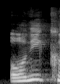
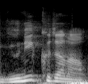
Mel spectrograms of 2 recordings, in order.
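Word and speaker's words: unique: 모음이 아니야 됐습니까 자은이야 그래서 얘는 어니크 아니고 유니크잖아 유니크 아니고 유니크죠 그래서 얘는 자음입니다 지금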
